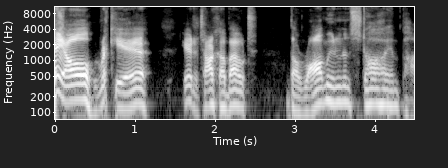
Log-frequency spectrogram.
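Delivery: put-on slow English accent, video host voice. Imitating a YouTuber from England who introduces his videos: impression of Rick, English accent. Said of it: "That's my impression of him".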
